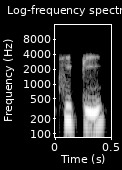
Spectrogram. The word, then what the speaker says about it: TIPI: Is it Tippi? Am I pronouncing correctly? T-I-P-I? Tippi? – Yes, correct. It's a French research program, so in French we say Tippi, and here I guess you can say whatever is the most correct.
